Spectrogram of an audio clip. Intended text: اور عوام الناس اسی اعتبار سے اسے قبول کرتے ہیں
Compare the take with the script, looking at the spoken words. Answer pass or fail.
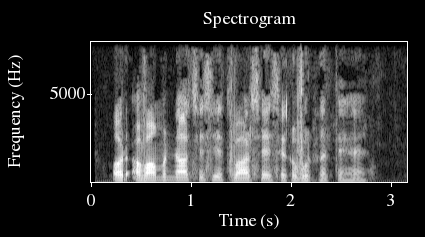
pass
